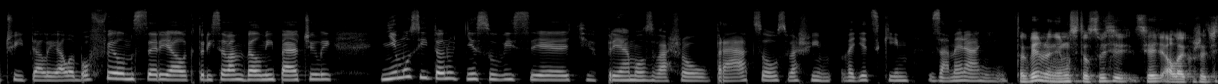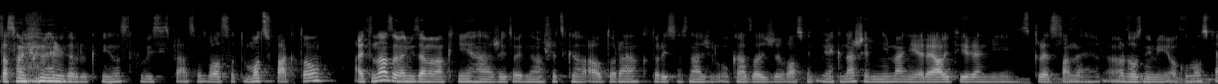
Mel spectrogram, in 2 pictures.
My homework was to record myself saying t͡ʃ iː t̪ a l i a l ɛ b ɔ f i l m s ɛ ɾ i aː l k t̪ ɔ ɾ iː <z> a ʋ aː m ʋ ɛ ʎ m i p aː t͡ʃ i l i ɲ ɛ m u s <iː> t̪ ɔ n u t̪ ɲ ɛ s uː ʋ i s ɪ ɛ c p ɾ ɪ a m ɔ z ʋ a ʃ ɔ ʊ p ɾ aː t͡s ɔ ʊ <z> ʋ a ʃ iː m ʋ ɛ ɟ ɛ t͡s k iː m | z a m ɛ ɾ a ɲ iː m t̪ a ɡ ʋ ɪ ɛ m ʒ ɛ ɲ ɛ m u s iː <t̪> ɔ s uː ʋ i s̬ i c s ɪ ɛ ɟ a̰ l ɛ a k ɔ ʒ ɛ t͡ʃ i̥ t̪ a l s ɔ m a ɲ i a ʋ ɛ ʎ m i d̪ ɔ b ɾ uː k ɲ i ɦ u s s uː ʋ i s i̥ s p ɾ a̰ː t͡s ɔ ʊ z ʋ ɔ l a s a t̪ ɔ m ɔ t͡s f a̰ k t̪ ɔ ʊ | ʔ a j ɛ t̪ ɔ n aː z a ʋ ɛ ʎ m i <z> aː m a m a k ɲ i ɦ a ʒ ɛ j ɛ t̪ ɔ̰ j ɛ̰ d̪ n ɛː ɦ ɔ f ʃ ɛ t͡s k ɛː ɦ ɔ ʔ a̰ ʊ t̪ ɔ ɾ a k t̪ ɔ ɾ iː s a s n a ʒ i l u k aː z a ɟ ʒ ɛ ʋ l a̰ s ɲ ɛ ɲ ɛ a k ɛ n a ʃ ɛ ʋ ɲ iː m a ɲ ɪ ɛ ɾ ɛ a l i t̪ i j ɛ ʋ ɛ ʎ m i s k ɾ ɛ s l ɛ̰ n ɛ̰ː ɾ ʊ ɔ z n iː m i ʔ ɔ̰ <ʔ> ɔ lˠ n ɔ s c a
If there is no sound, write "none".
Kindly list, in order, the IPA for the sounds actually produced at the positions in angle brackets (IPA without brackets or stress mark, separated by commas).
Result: s, iː, z, t̪, z, k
